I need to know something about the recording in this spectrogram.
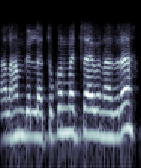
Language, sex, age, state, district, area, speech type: Kashmiri, male, 18-30, Jammu and Kashmir, Kulgam, urban, conversation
